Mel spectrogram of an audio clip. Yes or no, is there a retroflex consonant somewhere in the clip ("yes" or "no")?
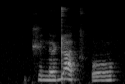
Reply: yes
